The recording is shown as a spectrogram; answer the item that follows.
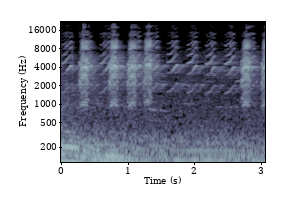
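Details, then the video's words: Parrot chirping and calling: a few loud, grating chirps with a ringing tone, separated by a quieter stretch of faint, rising squeaky notes, over a low rumbling background. "美丽的鹦鹉鸣叫beautiful parrot chirping sound call"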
